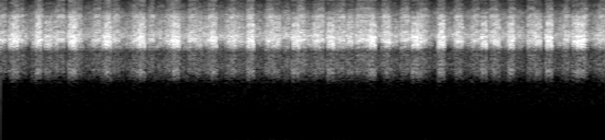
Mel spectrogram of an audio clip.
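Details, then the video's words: Midsummer cicada song from a Greek pine forest, a high, hissing, rasping buzz that swells and fades in quick regular beats, about three per second, filling the whole recording without other noises. "Cicadas singing in midsummer - Nature sounds from the Greek fauna - Sounds of cicadas"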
